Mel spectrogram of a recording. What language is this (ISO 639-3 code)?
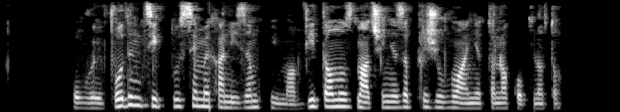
mkd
